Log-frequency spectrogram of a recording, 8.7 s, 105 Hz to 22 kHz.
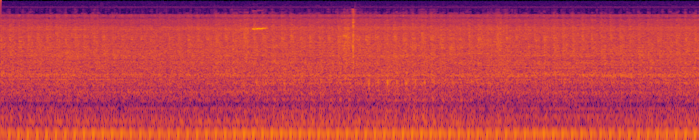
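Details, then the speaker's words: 1973 Chevy C20 V8 before sound deadening, in-cab decibel meter reading about 65 dB at idle, cab near transmission about 130 degrees: deep even rumble at constant idle, steady beat, no knocks or ticks; normal baseline idle. "here's kind of a baseline idle i hope you guys can see that"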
